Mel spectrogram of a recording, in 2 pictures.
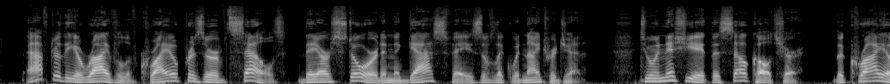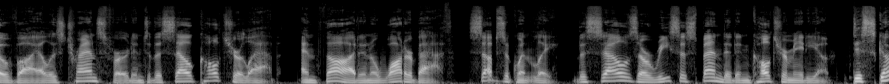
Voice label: eLearning Corporate Training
